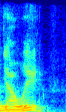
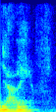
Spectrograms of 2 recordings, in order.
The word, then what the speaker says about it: Yahvé: Yahweh, Yahvé. Los hebreos hoy lo pronuncian así, que vienen de esa pues de esa tradición antigua. Lo pronuncian Yahvé, Bueno, por si alguna vez discutido esto con alguien.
